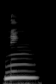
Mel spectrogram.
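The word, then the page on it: ning: tone 1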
